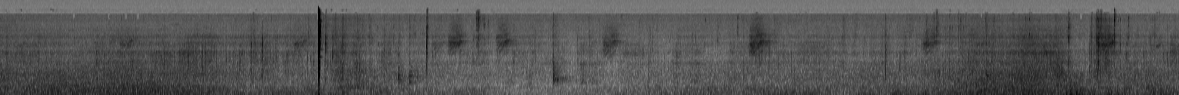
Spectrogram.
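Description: Bike tyres crunch and rattle over dirt and gravel.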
